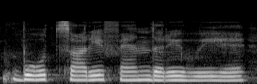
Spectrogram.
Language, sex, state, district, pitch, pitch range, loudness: Hindi, female, Uttar Pradesh, Shamli, 200 Hz, 190-215 Hz, -16 LUFS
